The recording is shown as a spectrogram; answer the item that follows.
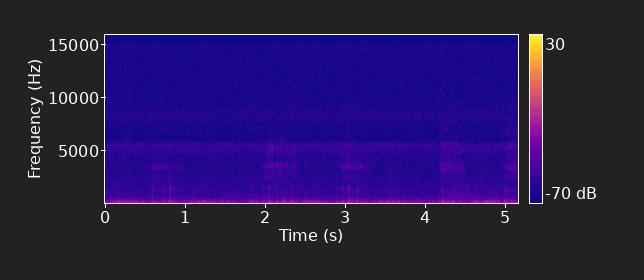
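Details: Purring from 14-day-old Abyssinian kittens, first litter, enjoying a pleasant moment; deep pulsing purr in breath-length swells, interrupted by brief clicks and faint snuffling noises.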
